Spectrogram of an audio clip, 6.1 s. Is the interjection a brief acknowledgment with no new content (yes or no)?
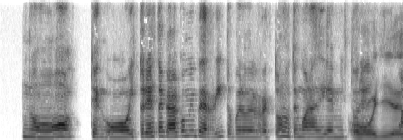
no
